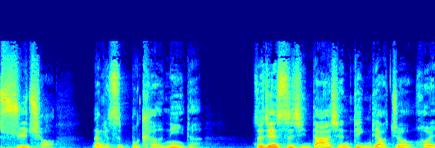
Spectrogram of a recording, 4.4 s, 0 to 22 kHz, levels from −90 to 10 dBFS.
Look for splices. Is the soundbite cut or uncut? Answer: uncut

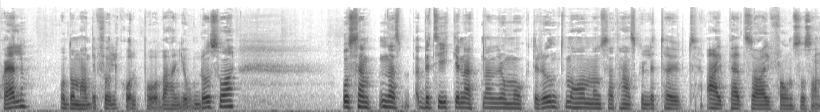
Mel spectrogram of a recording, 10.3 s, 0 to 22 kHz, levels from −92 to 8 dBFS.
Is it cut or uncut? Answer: uncut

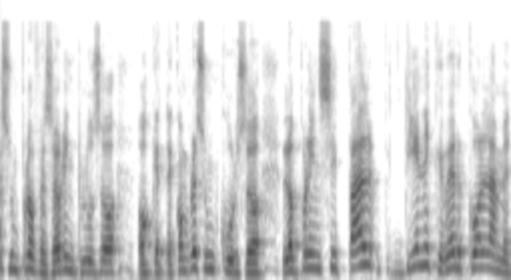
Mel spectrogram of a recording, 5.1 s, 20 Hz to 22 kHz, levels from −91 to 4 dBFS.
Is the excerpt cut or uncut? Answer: uncut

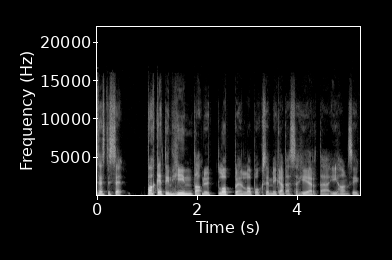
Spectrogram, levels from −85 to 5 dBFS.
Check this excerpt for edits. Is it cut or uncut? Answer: cut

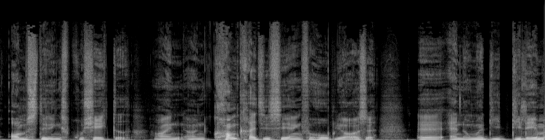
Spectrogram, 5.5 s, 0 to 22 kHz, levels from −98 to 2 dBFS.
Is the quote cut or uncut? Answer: uncut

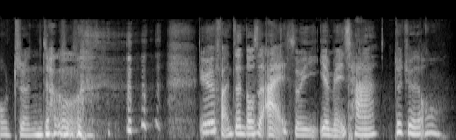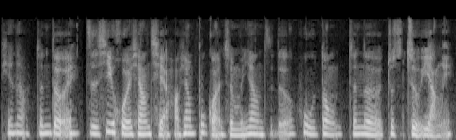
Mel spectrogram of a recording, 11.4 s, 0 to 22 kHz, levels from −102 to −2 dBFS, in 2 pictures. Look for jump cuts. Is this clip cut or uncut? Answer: uncut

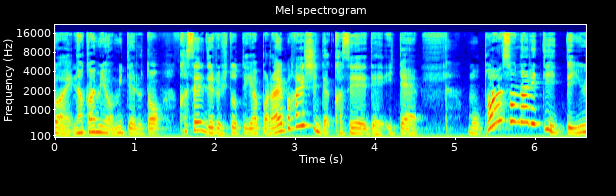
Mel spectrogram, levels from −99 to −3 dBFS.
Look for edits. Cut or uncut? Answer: uncut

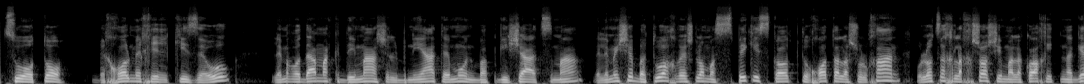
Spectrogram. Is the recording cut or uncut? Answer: cut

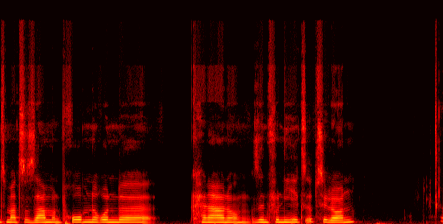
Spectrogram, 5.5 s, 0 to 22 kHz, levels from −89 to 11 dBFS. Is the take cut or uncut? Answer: uncut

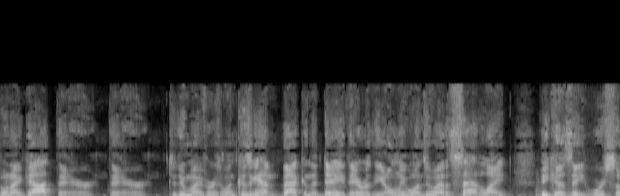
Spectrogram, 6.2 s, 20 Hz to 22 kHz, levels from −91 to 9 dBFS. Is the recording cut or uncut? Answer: cut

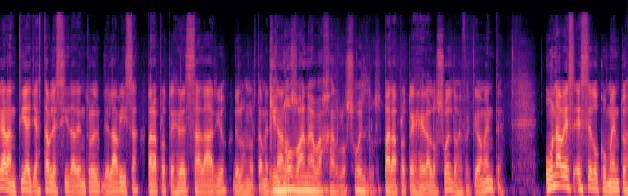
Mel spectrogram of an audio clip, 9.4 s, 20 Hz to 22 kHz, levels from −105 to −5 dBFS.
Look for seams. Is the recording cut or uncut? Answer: cut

